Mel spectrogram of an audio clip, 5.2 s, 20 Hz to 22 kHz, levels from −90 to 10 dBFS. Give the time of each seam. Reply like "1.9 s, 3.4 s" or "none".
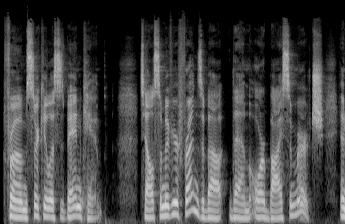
2.0 s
